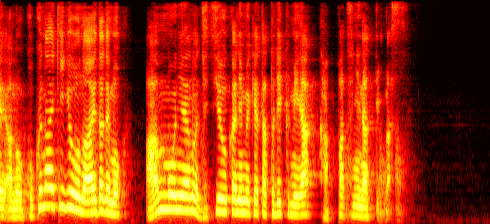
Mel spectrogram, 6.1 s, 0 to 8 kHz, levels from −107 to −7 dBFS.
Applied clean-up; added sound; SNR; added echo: neural mask model DeepFilterNet 3.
